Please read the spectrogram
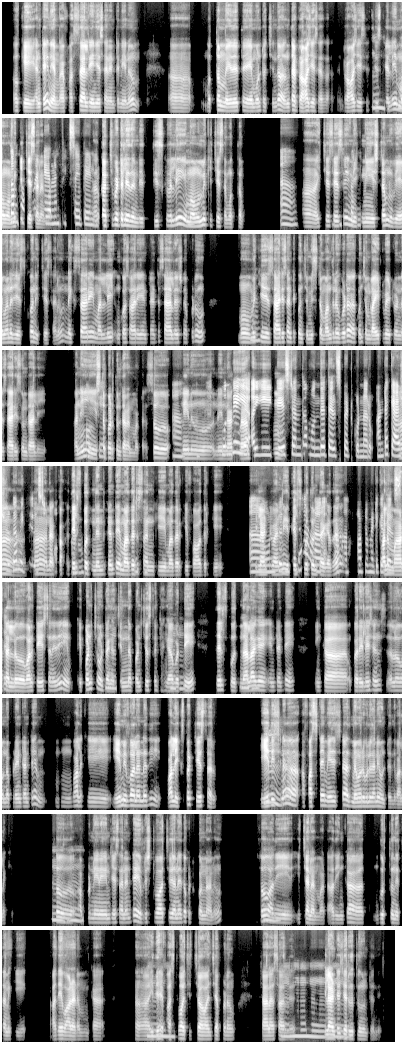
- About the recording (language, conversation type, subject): Telugu, podcast, ఎవరైనా వ్యక్తి అభిరుచిని తెలుసుకోవాలంటే మీరు ఏ రకమైన ప్రశ్నలు అడుగుతారు?
- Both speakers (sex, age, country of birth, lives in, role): female, 30-34, India, United States, host; male, 35-39, India, India, guest
- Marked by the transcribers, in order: in English: "ఫస్ట్ శాలరీ"; in English: "డ్రా"; in English: "డ్రా"; unintelligible speech; in English: "నెక్స్ట్"; in English: "మమ్మీకి"; in English: "లైట్"; in English: "సో"; in English: "క్యాజువల్‌గా"; other noise; in English: "మదర్, సన్‍కి, మదర్‌కి, ఫాదర్‌కి"; in English: "రిలేషన్స్‌లో"; in English: "ఫస్ట్"; in English: "మెమోరబుల్‌గానే"; in English: "సో"; in English: "వ్రి‌ష్ట్ వాచ్"; in English: "సో"; in English: "ఫస్ట్"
